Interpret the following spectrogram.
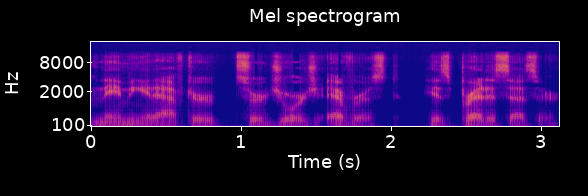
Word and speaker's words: Everest: And it's kind of funny the way we pronounce Everest today, it's different from how Sir George himself pronounced his name. Oh, really? Yeah. His pronunciation was closer to Eevee vistrist.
